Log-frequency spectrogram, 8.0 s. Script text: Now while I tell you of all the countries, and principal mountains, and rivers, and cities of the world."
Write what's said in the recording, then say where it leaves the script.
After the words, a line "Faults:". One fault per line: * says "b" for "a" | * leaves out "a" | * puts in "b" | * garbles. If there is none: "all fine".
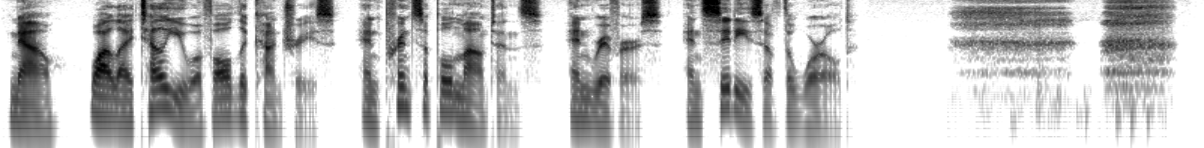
Now while I tell you of all the countries, and principal mountains, and rivers, and cities of the world."
Faults:
all fine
